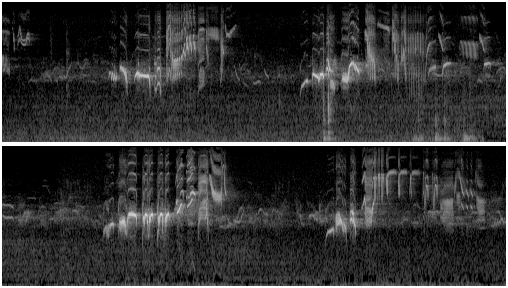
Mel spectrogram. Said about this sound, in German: Das heutige Tier von dieser Sendung ist die Amsel.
